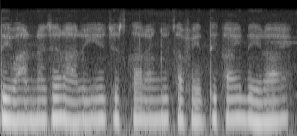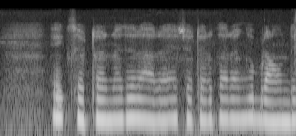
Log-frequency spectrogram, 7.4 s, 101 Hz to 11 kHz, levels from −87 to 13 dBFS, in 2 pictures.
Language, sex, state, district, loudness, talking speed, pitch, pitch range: Hindi, female, Chhattisgarh, Jashpur, -16 LUFS, 195 wpm, 180 Hz, 175-185 Hz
